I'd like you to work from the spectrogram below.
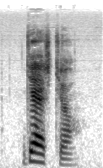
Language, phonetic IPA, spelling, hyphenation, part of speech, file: Hungarian, [ˈɟɛrcɒ], gyertya, gyer‧tya, noun, Hu-gyertya.ogg
- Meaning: 1. candle (light source consisting of a wick embedded in wax, tallow or paraffin) 2. shoulder stand (gymnastic pose in which the legs are pointed upwards with the body supported by the shoulders)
